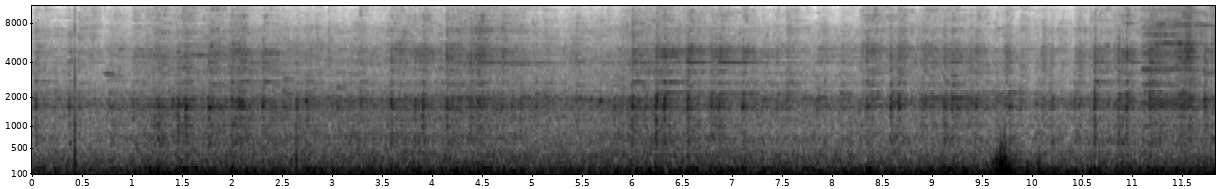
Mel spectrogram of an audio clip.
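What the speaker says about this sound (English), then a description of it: "We have an eastbound stack train approaching." An eastbound double-stack freight train approaches in Fremont, Nebraska, a low rumbling drone with faint rail clatter that holds steady at moderate distance, with a brief thump near the end and no voices.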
